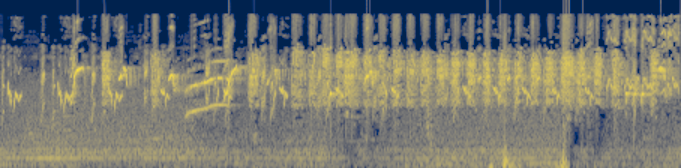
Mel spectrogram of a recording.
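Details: Ashy drongo lure call, noisy chattering version: slurred whistles and a run of rising notes, then a long harsh buzzy chatter of rapid scratchy notes.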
